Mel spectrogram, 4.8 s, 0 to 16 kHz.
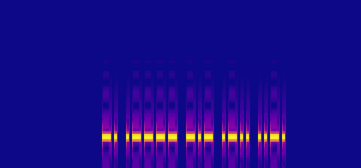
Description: Morse code, heard as a keyed tone, about 29 wpm, 700 Hz. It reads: N1KLF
